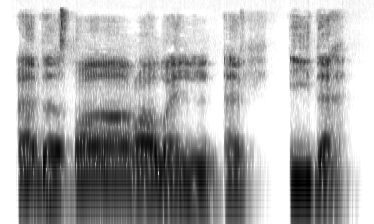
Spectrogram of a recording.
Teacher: Huruf ba-nya di sini qalqalah sughra karena berada di pertengahan bacaan.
